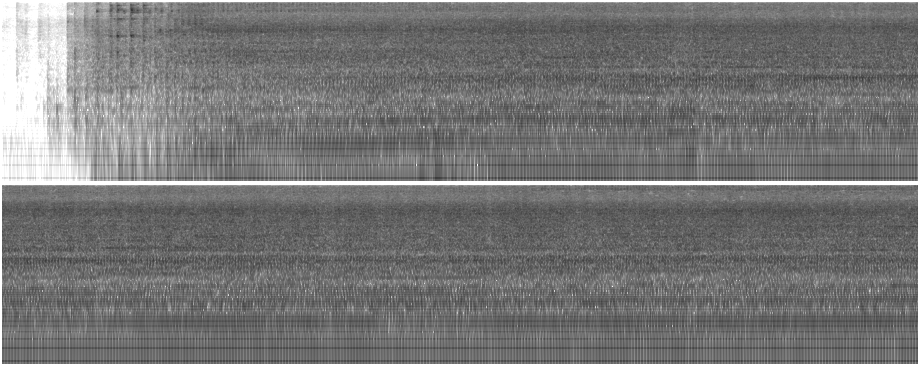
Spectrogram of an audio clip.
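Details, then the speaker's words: Troy-Bilt backpack blower, first cold start on full choke: catches, then a steady high buzzy roar that never drops to idle. Engine seems to run too fast; owner unsure how the throttle works. "I don't know how this throttle works, to tell you the honest truth. There's a thumb and a deal there. Seems like the engine's running too fast for some reason."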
